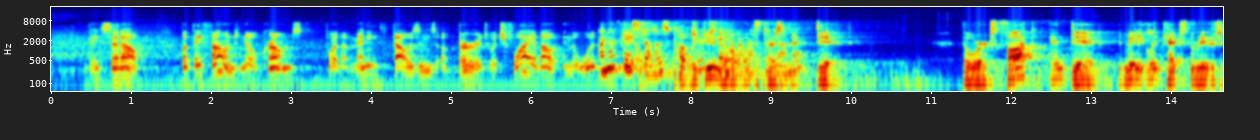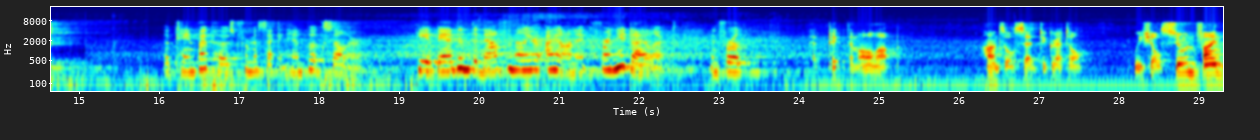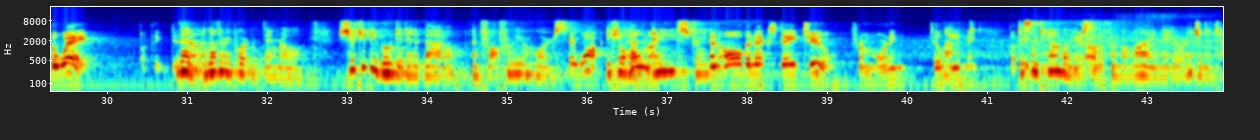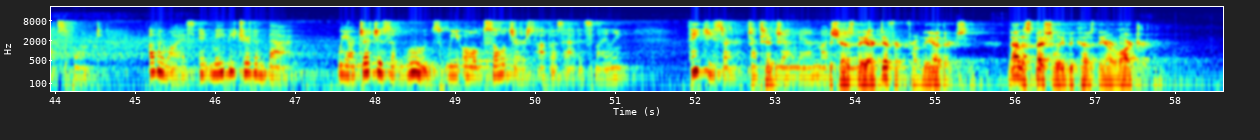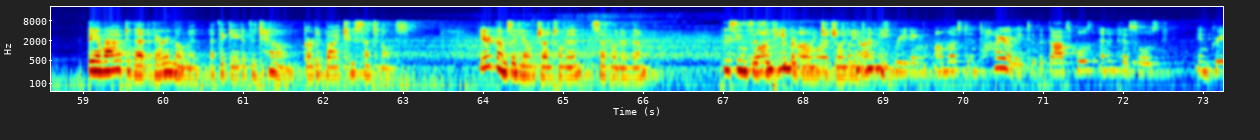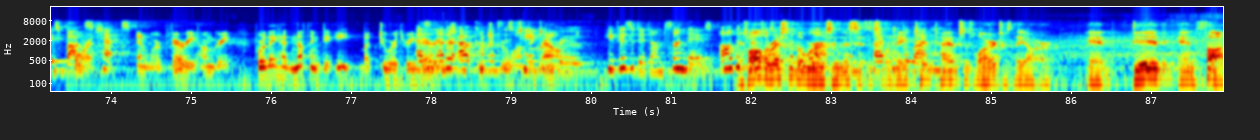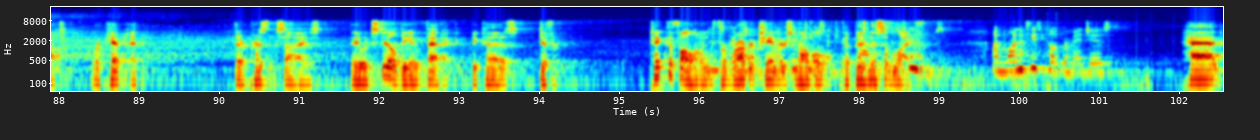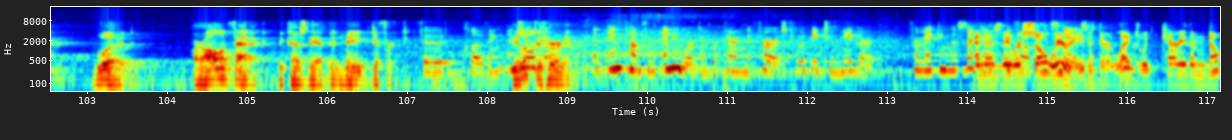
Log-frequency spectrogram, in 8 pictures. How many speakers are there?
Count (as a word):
four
